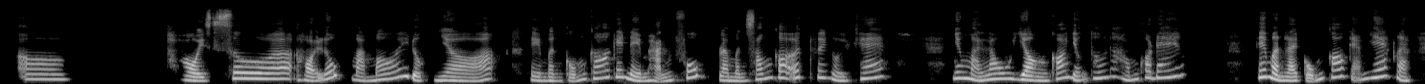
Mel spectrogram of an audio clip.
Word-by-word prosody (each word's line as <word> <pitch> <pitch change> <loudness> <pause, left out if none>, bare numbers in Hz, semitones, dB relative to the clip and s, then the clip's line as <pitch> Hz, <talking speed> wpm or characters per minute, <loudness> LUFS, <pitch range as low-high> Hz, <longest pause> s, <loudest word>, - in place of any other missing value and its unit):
Ờ. - - -5 1.5
Hồi 180 -4 +3
xưa, 265 +2 +3
hồi 190 -5 +1
lúc 295 - 0
mà 195 -4 -2
mới 245 - 0
được 185 -1 +1
nhờ 175 -3 0
á 240 +2 -1 0.4
thì 185 - -1
mình 175 -1 -2
cũng 180 +11 -3
có 290 +4 0
cái 345 -1 0
niềm 185 - +2
hạnh 175 0 -1
phúc 325 +5 +1 0.2
là 185 -1 +1
mình 165 -2 -1
sống 235 - -2
có 305 - +4
ích 310 +4 0
với 315 -1 -1
người 185 -10 -3
khác, 300 +7 -1 0.7
nhưng 285 0 +2
mà 235 -8 +3
lâu 250 +6 +2
dần 205 -4 +6
có 265 +8 +2
những 230 -9 -1
thứ 285 +2 -1
nó 360 - -8
hổng 235 - -4
có 310 +4 -1
đáng, 320 +6 -1 0.7
cái 335 +1 +3
mình 260 - +6
lại 175 0 +3
cũng 235 - +1
có 335 +2 +1
cảm 245 - -4
giác 340 +4 +1
là 180 -10 +1
250 Hz, 190 wpm, -21 LUFS, 185-300 Hz, 1.5 s, dần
